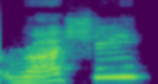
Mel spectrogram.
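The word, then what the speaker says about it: Rasche: 80 years old today David rashi rashi is actually how you say his name I'm looking here at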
